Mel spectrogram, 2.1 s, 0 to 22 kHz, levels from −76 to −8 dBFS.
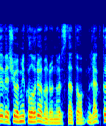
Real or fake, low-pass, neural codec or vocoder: fake; 9.9 kHz; vocoder, 44.1 kHz, 128 mel bands, Pupu-Vocoder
